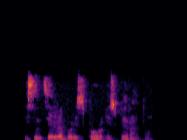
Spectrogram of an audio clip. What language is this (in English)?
Esperanto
